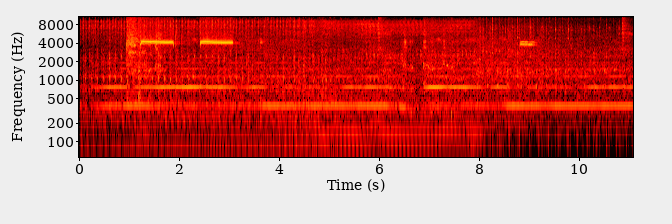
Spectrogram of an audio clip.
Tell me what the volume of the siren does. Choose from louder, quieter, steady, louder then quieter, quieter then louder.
steady.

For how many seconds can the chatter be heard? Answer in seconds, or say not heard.
not heard.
